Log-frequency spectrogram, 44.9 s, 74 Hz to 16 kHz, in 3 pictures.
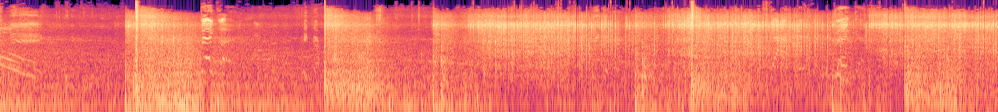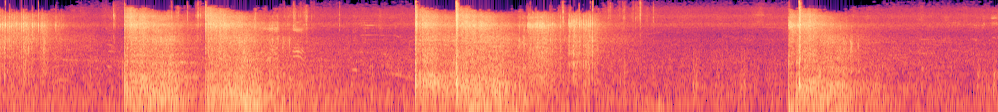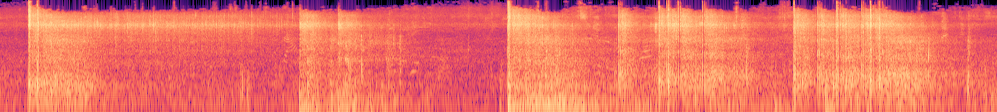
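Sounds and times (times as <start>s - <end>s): fireworks booming: 0.0s - 44.9s
high hiss: 0.0s - 44.9s.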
